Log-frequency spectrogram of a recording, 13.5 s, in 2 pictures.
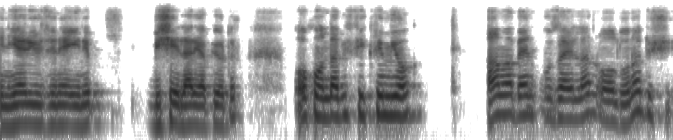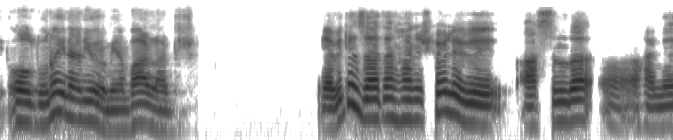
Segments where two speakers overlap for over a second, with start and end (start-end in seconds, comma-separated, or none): none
